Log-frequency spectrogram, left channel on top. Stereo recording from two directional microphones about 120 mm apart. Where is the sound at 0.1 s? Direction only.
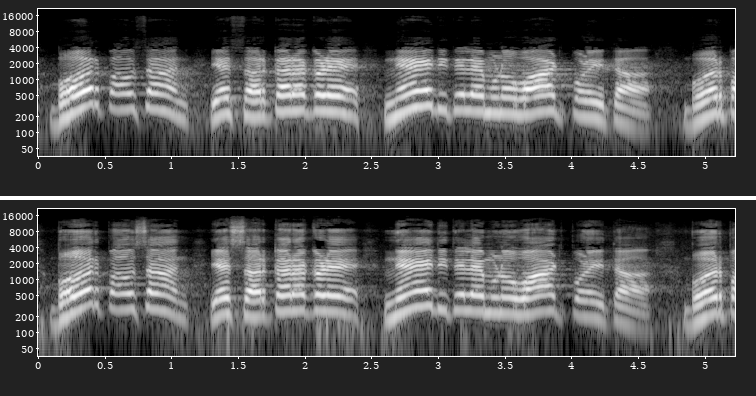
30° right (ahead or behind).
